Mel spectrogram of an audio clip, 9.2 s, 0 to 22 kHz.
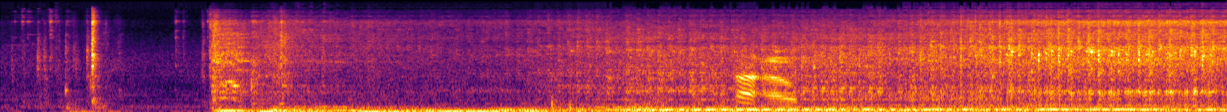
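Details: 1965 Dodge Coronet with swapped-in LA 360 small-block V8, first start after fresh install; catches after a short crank and settles into a lumpy, uneven low rumble instead of a clean idle, may need idle raised; cause not yet clear.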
